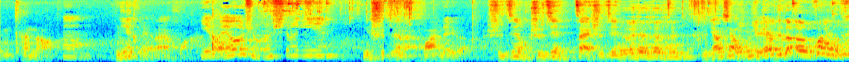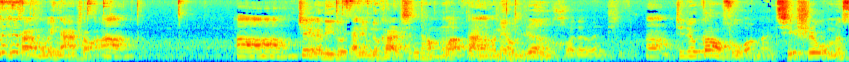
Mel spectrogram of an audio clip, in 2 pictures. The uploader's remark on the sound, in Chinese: 本期节目为在张大妈办公区用录音笔录制，可能有街道上的杂音，请见谅。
